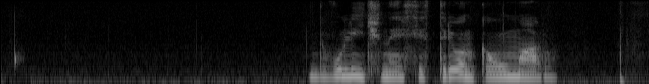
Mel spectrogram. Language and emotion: Russian, angry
